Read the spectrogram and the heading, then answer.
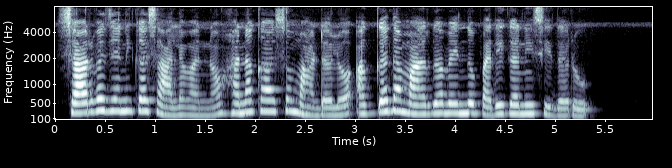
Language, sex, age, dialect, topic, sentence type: Kannada, female, 25-30, Coastal/Dakshin, banking, statement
